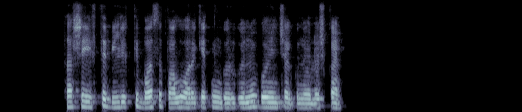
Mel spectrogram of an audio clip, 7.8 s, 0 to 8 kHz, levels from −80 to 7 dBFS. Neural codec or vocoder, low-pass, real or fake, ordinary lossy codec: none; 7.2 kHz; real; Opus, 32 kbps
